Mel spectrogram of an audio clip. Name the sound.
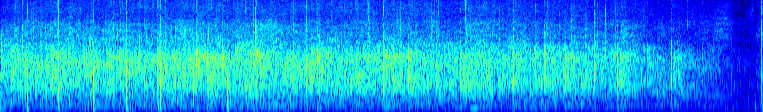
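audience applause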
